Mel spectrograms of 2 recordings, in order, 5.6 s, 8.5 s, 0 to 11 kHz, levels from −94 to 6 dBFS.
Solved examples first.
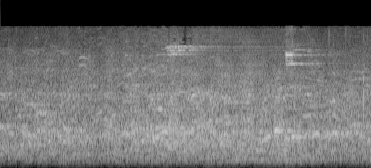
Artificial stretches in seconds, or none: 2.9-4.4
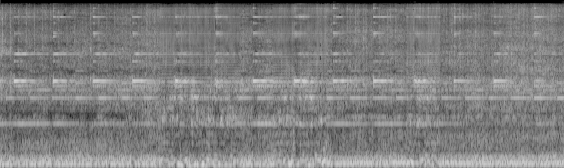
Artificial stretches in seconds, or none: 2.4-3.6; 4.1-4.9; 6.1-6.6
